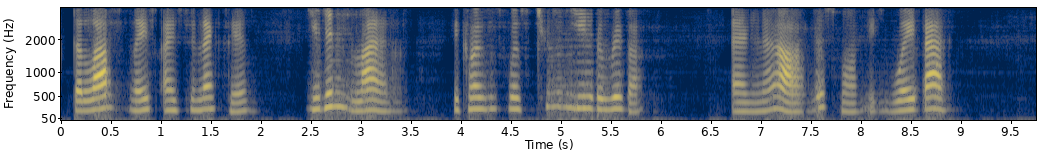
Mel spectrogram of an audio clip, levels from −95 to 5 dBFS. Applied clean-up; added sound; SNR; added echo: neural separator model SepFormer WHAMR!.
